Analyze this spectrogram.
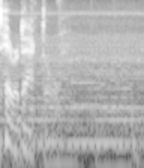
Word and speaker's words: pterodactyl: The P is silent. My bad. Looks like a pterodactyl. Time allowed for wood transport contract ran out.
